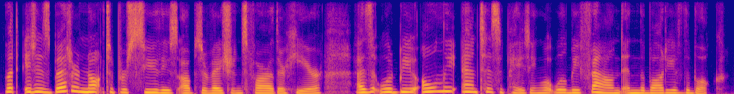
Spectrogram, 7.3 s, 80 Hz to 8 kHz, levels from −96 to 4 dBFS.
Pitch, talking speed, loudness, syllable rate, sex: 240 Hz, 220 wpm, -18 LUFS, 6.1 syllables/s, female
